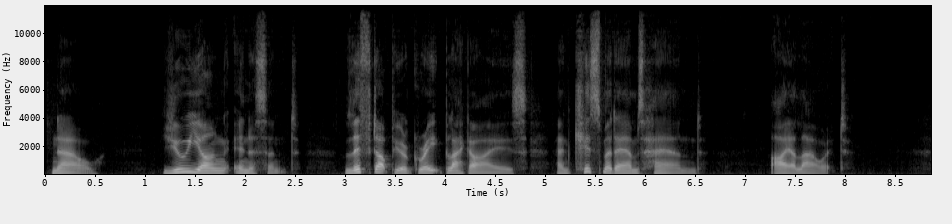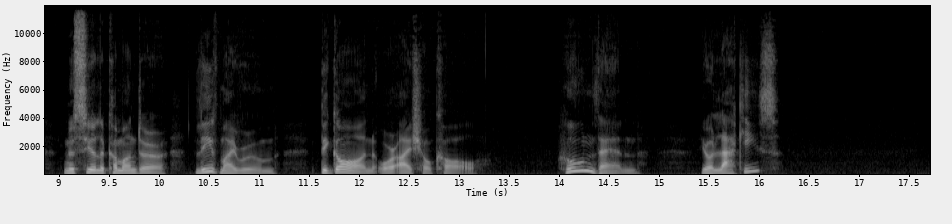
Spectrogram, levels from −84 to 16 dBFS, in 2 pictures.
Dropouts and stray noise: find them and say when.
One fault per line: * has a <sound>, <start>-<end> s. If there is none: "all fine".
all fine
